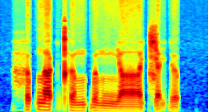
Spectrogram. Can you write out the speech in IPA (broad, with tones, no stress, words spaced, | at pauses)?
hə˦˥p̚na˦˥k̚t̪ʰə˨˦m ɓə˧mɲaː˨˩ t͡ɕa̰˧˨jɗə˨˩p̚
